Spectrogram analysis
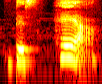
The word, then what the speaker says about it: bisher: Ein Beispiel ist das Wort bisher und wird so getrennt: bis und her und niemals bisch. oder sowas.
